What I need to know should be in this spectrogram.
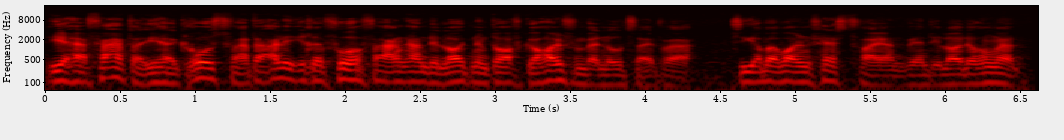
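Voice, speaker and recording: A man's voice: fast, natural voice. An actor playing a humble, plain-spoken village man, earnest, firm and deferential, in a 1950s German radio drama. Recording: old radio recording, rumbling background noise.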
